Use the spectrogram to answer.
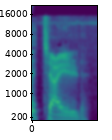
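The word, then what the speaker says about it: child: bind इस तरह से आई के बाद एल डी है तो वाइल्ड चाइल्ड ठीक है इसलिए इसकी आवाजें चिल्ड विल्ड नहीं होती है ये ये रूल है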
